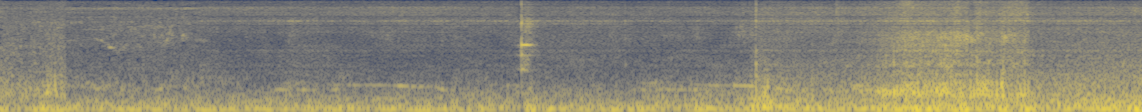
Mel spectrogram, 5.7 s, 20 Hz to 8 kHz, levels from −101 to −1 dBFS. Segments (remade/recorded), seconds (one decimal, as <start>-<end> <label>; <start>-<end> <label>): 0.0-1.0 recorded; 1.0-5.7 remade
